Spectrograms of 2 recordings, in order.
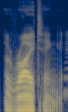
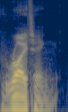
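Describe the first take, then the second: First: The middle t is a clear, crisp t sound. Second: The same.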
